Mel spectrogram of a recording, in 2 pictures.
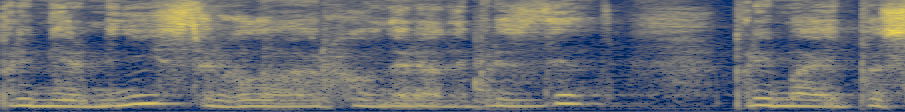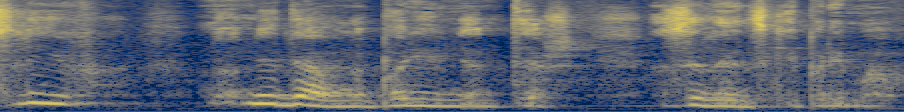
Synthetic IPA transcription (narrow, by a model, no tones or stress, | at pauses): pɾʲɪmʲjermʲɪnʲist̪rɣɔlˠɐʋavʲɛrxownəjɾad̪ɨpɾʲɪzʲɪd̪ʲɛnt̪ | pɾʲɪjmajɪt̪pɐsʲlʲif | nonʲɪd̪awnɔpɐɾʲiwnʲɪnt̪ɛʂzɛlˠɛnsʲkʲijpɾʲɪjmaf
